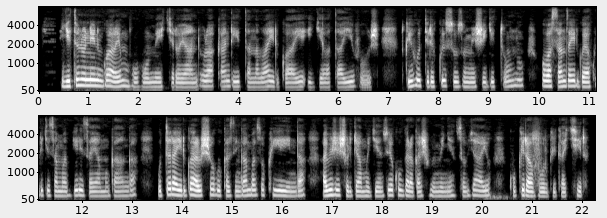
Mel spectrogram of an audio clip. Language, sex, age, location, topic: Kinyarwanda, female, 25-35, Kigali, health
